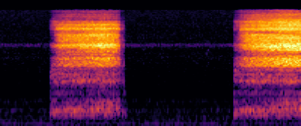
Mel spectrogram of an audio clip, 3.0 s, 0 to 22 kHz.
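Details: Young barn owl in a nest in Israel, 2022, eating a rodent: two breathy, snoring hisses, each under a second, roughly two seconds apart, with near silence between.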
